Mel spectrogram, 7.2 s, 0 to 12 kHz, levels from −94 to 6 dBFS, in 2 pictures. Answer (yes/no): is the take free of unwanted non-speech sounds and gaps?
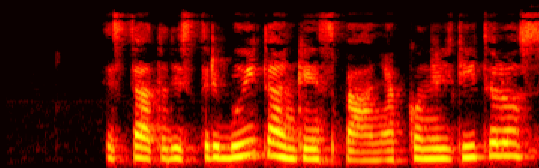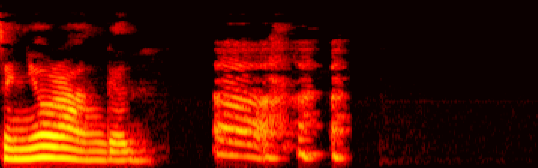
no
